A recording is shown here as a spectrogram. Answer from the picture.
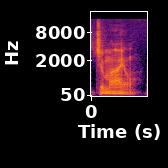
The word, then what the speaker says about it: Jamiel: As I've told you before, my name is Jamiel, right? And the way it's spelled is J-A-M-I-E-L, right?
